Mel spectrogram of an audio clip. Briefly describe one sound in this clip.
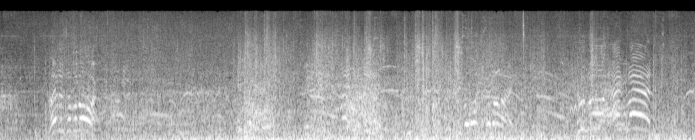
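Horses whinny and neigh.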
